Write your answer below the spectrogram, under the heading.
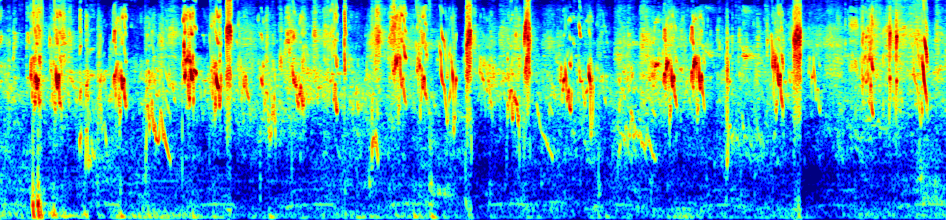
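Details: Mating chirps of a yellow male budgerigar: quick downward-sliding squeaks and sharp high clicks in irregular bursts, with brief gaps of quiet between busy runs of chatter.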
